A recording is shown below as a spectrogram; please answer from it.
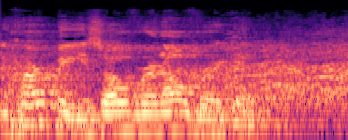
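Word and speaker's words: Hermès: Spent money on Hermes. I didn't even know what Hermes was. Luxury bags. Hermes. They're Yeah, they're Hermes. Hermes. It's pronounced Hermes.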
